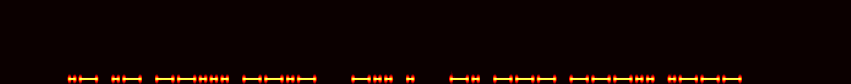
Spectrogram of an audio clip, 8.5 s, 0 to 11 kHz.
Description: Morse code, heard as a keyed tone, about 22 wpm, 700 Hz. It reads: AA7Q DE NO8J
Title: USA Callsign DE Callsign - 4 Characters - 22wpm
